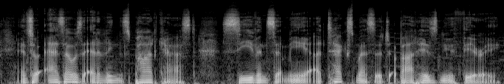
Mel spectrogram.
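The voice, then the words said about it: Whispering. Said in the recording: “I'm whispering not to wake anyone else up”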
